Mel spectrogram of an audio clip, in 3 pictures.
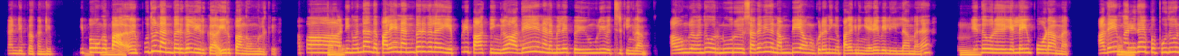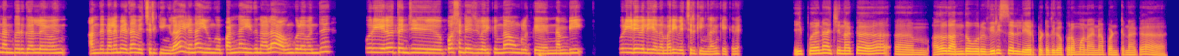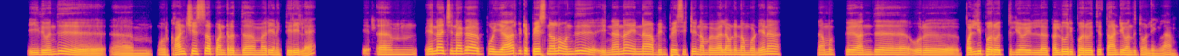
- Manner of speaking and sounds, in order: "அப்ப" said as "அப்பா"; other noise; unintelligible speech; in English: "கான்ஷியஸ்ஸா"; other background noise
- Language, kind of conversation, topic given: Tamil, podcast, நண்பர்கள் இடையே எல்லைகள் வைத்துக் கொள்ள வேண்டுமா?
